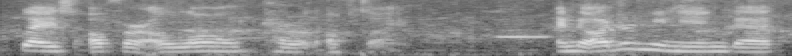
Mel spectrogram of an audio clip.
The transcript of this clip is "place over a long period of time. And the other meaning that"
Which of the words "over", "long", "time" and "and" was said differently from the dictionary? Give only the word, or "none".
over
